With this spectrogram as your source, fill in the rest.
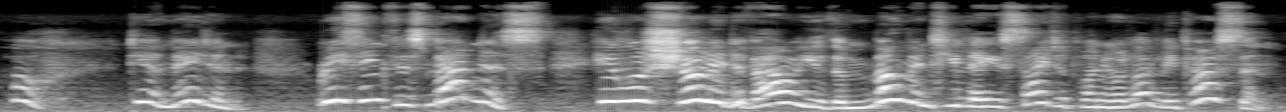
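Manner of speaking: a bold knight calming a frightened maiden; gallant knight. Acted. Knight reassuring the maiden, high and grand.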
